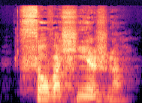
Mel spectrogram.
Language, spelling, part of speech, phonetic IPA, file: Polish, sowa śnieżna, noun, [ˈsɔva ˈɕɲɛʒna], LL-Q809 (pol)-sowa śnieżna.wav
